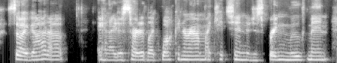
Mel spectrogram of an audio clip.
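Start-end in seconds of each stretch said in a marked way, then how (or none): none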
